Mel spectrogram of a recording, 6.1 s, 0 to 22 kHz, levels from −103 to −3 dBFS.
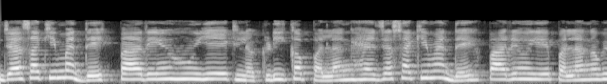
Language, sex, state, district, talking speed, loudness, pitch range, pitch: Hindi, female, Bihar, Katihar, 245 wpm, -13 LUFS, 220-260 Hz, 245 Hz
